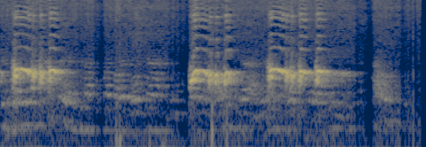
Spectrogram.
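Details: Zebra dove of local wild stock giving repeated rippling coo phrases, each starting with a quick stuttered burst and trailing off, with faint low thumps between.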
